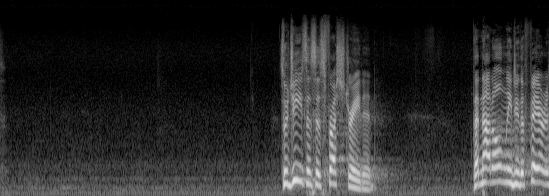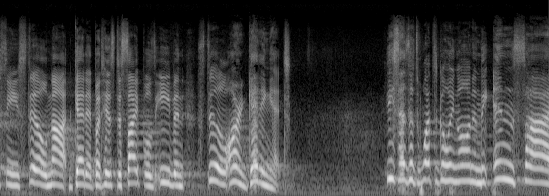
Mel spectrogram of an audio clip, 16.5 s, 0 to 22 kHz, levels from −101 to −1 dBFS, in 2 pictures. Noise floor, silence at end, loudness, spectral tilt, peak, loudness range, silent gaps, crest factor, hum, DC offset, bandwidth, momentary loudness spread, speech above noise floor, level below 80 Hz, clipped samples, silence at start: -59 dBFS; 0 s; -22 LUFS; -5.5 dB/octave; -4 dBFS; 4 LU; none; 20 dB; none; under 0.1%; 13.5 kHz; 6 LU; 38 dB; -56 dBFS; under 0.1%; 4.2 s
